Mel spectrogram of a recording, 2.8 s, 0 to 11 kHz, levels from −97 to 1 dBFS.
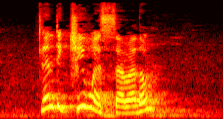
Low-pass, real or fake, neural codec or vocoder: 9.9 kHz; fake; vocoder, 44.1 kHz, 128 mel bands every 512 samples, BigVGAN v2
